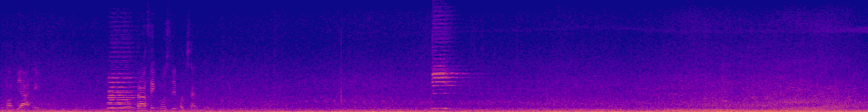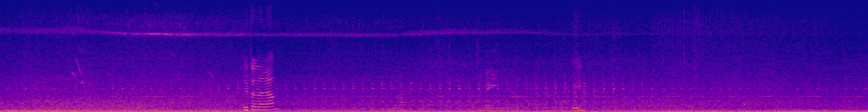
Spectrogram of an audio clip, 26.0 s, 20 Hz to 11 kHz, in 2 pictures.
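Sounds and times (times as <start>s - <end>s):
car road noise rumble: 0.0s - 26.0s.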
